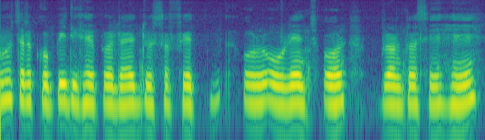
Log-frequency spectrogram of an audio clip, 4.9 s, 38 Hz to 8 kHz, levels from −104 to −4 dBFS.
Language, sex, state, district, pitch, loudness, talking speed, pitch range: Hindi, male, Arunachal Pradesh, Longding, 155 Hz, -15 LUFS, 195 wpm, 150-160 Hz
